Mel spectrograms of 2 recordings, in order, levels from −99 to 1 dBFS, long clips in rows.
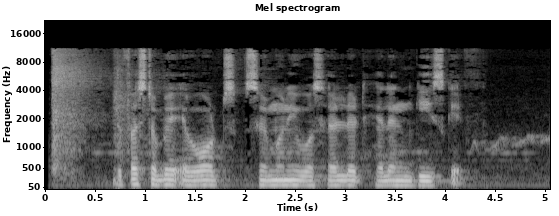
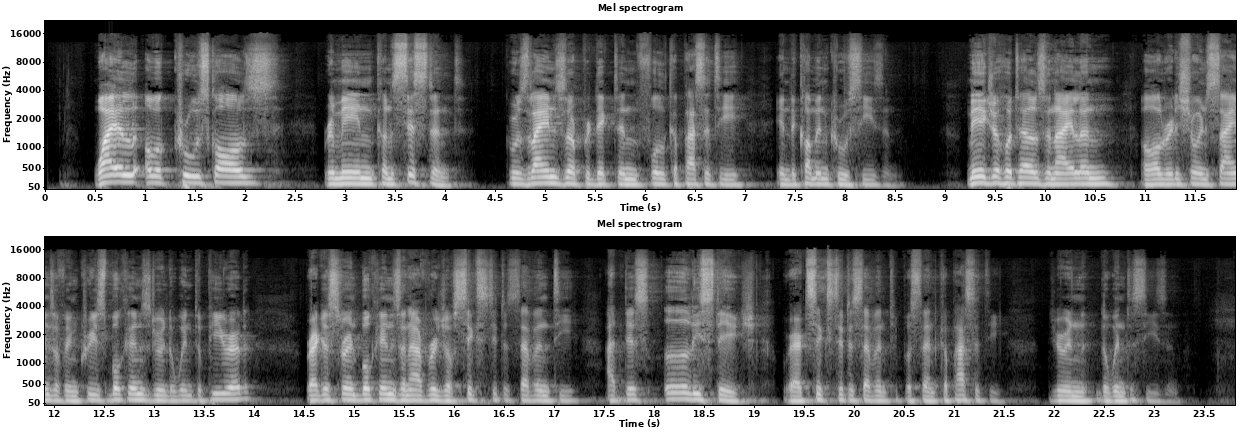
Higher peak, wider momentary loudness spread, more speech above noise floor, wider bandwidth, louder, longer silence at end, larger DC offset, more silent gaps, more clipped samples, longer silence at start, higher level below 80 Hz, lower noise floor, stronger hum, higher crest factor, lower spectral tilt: second, -6 dBFS vs 0 dBFS; about the same, 11 LU vs 13 LU; second, 26 dB vs 45 dB; second, 11.5 kHz vs 16.5 kHz; second, -24 LUFS vs -20 LUFS; second, 0 s vs 0.6 s; neither; neither; neither; second, 0.05 s vs 0.5 s; about the same, -54 dBFS vs -52 dBFS; second, -50 dBFS vs -65 dBFS; neither; about the same, 20 dB vs 20 dB; about the same, -4 dB/octave vs -4 dB/octave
